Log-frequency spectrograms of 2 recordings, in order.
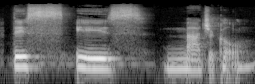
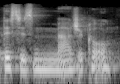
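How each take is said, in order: First: Awed slow. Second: Said in the usual way. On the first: Retold or imitated. Telling the facilitator the week felt magical.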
